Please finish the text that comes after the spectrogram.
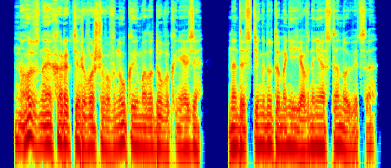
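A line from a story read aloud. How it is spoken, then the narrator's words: Hesitant, quiet. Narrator (Russian): замялся и тихо добавил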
